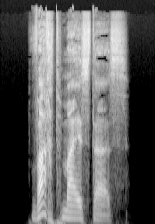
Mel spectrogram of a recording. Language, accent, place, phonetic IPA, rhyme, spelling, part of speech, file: German, Germany, Berlin, [ˈvaxtˌmaɪ̯stɐs], -axtmaɪ̯stɐs, Wachtmeisters, noun, De-Wachtmeisters.ogg
- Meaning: genitive singular of Wachtmeister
